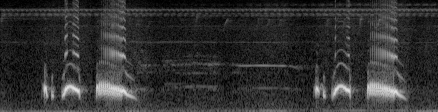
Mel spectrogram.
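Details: Calling spotted dove urging others to sing along; two phrases of brief stuttered notes, an arched hoot and a long falling coo, with a low hum and faint tone between them.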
